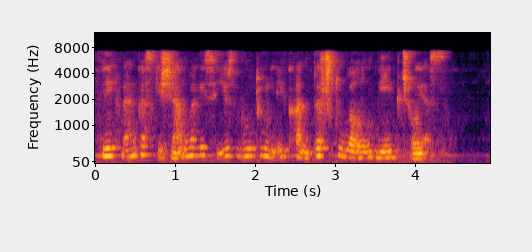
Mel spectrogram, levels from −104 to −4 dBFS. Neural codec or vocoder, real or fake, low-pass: codec, 16 kHz, 4.8 kbps, FACodec; fake; 7.2 kHz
